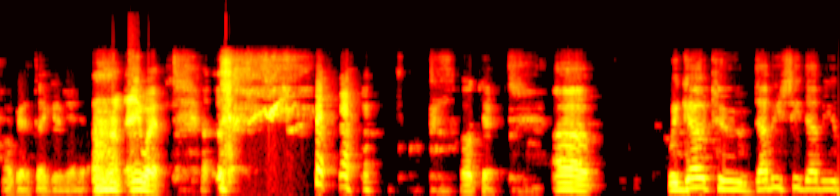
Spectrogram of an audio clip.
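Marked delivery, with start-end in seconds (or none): 1.7-3.7 sudden high-pitched burst of laughter; loud high laugh. Real, not acted. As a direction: let out a big high laugh. Laughter after throat clearing.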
